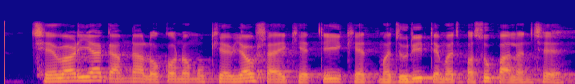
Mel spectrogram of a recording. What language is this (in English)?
Gujarati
